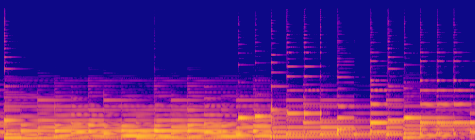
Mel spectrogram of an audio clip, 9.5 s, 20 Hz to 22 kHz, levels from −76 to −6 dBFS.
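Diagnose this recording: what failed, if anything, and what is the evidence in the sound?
Nothing failed; no faults detected.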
